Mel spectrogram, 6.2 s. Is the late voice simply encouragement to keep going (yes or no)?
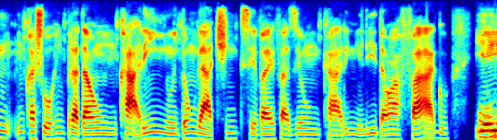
yes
